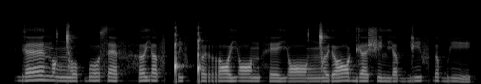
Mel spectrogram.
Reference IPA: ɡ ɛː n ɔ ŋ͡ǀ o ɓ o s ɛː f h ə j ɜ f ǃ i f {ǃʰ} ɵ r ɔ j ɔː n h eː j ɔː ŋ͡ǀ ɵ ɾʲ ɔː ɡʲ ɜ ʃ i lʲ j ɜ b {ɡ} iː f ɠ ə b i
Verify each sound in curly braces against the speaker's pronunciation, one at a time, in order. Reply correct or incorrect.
incorrect, correct

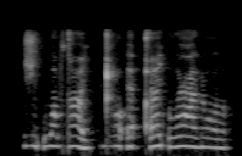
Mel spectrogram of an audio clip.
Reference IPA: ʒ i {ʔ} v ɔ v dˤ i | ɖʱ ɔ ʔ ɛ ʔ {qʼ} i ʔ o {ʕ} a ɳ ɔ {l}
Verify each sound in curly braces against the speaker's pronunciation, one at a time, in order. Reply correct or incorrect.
correct, correct, correct, correct

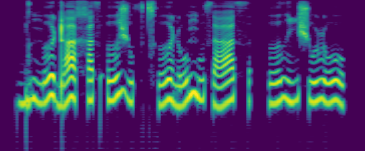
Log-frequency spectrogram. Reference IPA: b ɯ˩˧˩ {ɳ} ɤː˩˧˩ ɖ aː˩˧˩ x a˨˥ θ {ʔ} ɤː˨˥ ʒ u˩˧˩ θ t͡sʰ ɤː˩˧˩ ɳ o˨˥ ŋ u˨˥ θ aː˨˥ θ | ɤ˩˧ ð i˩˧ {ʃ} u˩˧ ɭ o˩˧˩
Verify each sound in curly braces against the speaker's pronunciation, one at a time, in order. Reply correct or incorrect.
incorrect, correct, correct

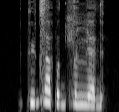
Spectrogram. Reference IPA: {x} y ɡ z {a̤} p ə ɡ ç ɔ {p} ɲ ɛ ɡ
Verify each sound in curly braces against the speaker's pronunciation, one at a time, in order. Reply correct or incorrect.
incorrect, incorrect, incorrect

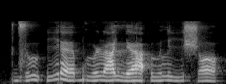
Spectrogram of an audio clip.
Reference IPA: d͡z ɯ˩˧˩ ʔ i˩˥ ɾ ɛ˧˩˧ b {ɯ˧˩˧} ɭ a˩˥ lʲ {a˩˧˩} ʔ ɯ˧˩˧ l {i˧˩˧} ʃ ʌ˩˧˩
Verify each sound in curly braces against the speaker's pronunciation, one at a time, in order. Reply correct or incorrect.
correct, correct, correct

